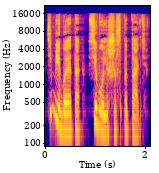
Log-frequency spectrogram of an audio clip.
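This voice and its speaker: A woman's voice: sits low, very animated, fairly quick, a little mellow, dry recording, studio quality. A woman voicing a wounded young heroine who grumbles sharply, in an audiobook. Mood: grumbling.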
